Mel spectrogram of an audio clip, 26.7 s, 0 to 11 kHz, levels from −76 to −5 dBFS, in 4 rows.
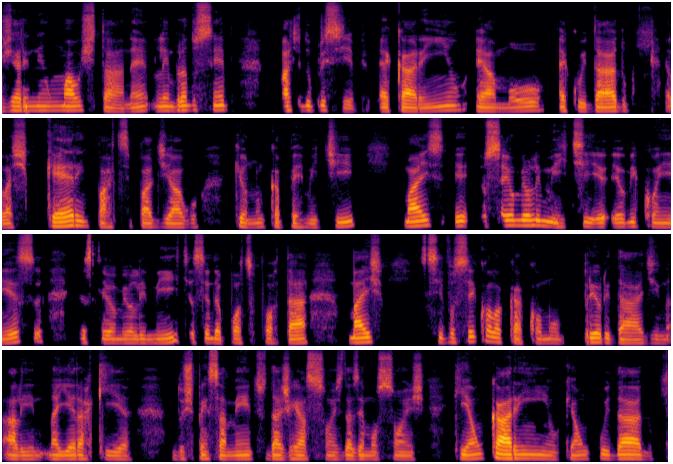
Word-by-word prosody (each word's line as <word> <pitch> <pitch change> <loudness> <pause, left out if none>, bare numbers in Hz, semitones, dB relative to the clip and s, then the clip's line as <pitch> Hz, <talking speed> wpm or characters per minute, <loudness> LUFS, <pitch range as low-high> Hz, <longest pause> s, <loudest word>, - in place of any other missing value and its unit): gerem 120 +1 0
nenhum 120 0 -4
mal-estar, 120 -6 +1
né. 105 +6 -3
Lembrando 125 +3 -1
sempre, 135 0 +1 0.4
parte 120 +1 +1
do 130 0 -3
princípio, 100 -8 -2
é 105 - +2
carinho, 105 +6 +1
é 105 - +1
amor, 105 +5 -2
é 110 - +1
cuidado, 110 +1 +2 0.4
"elas - - +1 0.2
querem 135 +2 +4
participar 110 0 -2
de 110 +3 -4
algo 105 +1 -1 0.3
que - - -2
eu 115 - 0
nunca 110 0 -5
permiti, 110 - -3 0.5
mas, 140 +5 +4
e, 140 - +3 0.2
eu - - -6
sei 150 - +6
o - - +2
meu 150 0 +3
limite. 125 -7 +1
Eu 115 +2 0
eu 115 0 -2
me 125 +2 -4
conheço, 115 +4 -1 0.4
eu - - -5
sei 110 - -3
o 110 - -1
meu 110 0 -3
limite, 110 +6 -4
eu - - -7
sei 125 - +2
onde 115 - +1
eu 110 - -3
posso - - -3
suportar", 110 +1 +1 0.4
mas 130 +3 +4 0.4
se - - +1
você 130 +4 +1
colocar 130 -8 0
como 110 -2 -6 0.2
prioridade 110 -5 0
na 105 - -10
ali, 105 -1 0
na 110 - -5
hierarquia 105 -2 -1 0.4
dos - - +1
pensamentos, 110 -1 +1
das 110 -2 +3
reações, 105 -2 +1
das 105 0 -1
emoções, 105 -1 0 0.3
que 115 - -1
é - - +3
um 125 +2 -3
carinho, 120 -4 +6
que 110 - -5
é - - 0
um 110 +1 -5
cuidado, 115 -4 +3
110 Hz, 155 wpm, -24 LUFS, 105-125 Hz, 0.5 s, sei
